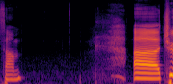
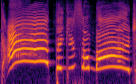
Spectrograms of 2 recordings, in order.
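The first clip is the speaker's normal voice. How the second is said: excited; 7 dB louder, much slower than usual. Real, not acted. Thanking viewer for compliment.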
